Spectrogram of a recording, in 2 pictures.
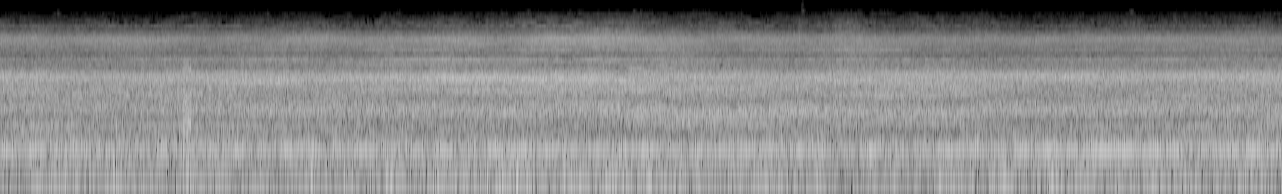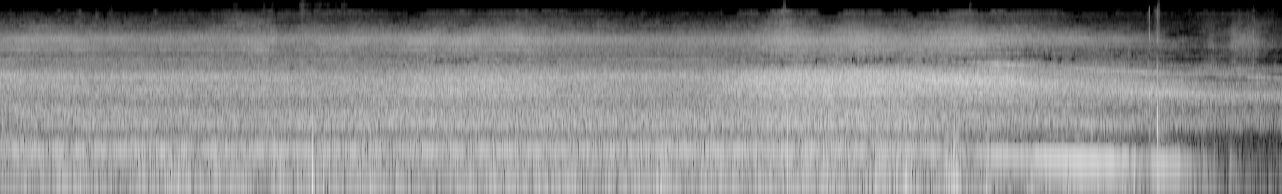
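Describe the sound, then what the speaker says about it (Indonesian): A Cessna Citation V US military jet taxiing at an airfield in Aceh during a refueling stop, giving a steady, continuous turbine whine and roar that swells slightly toward the end, heard from moderately close. "Pesawatnya lagi taksi. Suaranya keren banget, nggak berisik."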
